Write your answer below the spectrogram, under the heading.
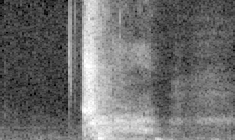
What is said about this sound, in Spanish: Que en el COVID estornudar era prohibido.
